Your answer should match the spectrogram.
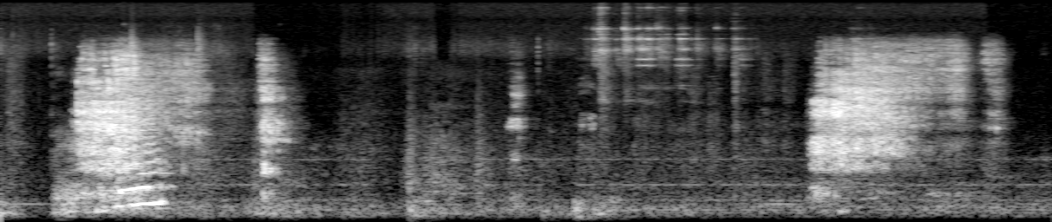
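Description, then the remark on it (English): A dog snorts and huffs in three loud, rough bursts, a long one at the start, a brief one after, and another long one near the end, with quieter breathing between. “What's wrong with this dog, man?”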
